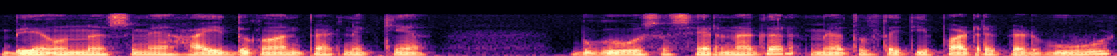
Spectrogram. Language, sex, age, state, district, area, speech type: Kashmiri, male, 18-30, Jammu and Kashmir, Bandipora, rural, spontaneous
